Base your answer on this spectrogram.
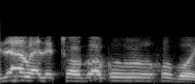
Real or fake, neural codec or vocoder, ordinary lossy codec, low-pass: fake; autoencoder, 48 kHz, 32 numbers a frame, DAC-VAE, trained on Japanese speech; none; 3.6 kHz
